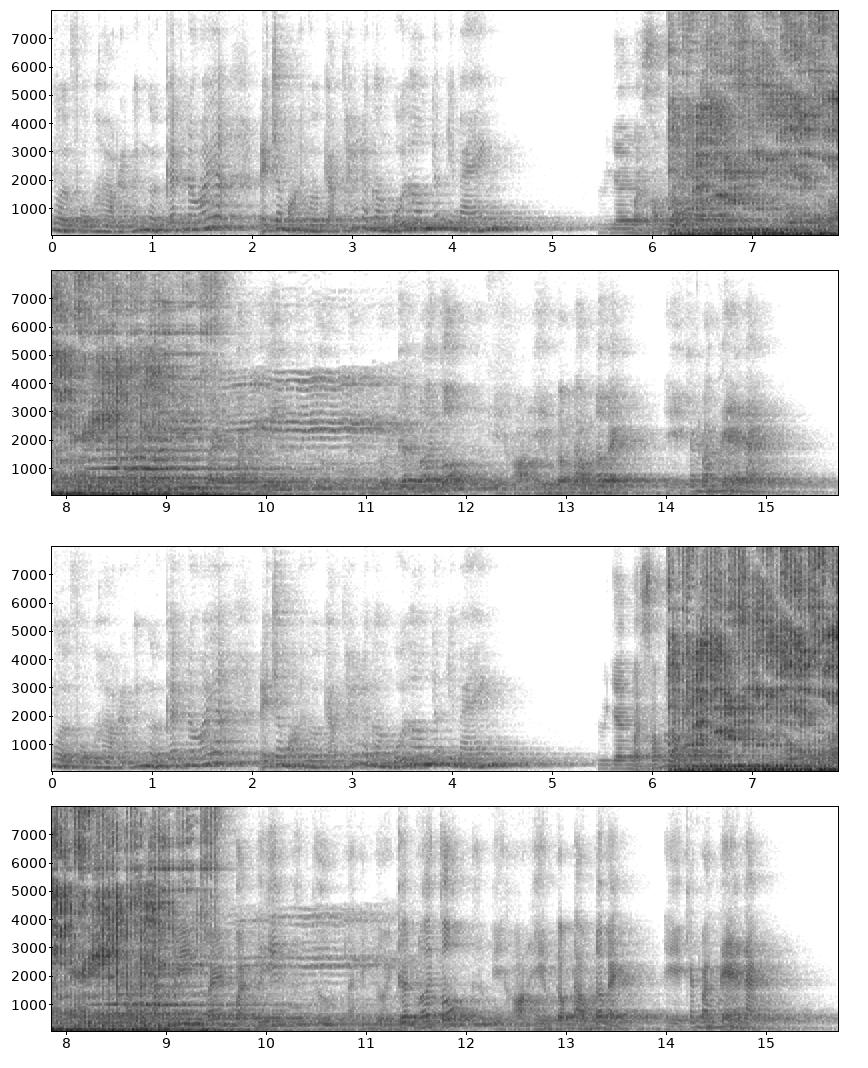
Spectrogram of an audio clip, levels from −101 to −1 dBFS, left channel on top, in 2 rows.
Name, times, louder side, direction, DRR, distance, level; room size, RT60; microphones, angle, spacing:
voice 1, 0.0-4.5 14.3-14.6, equal, 15° left, 3 dB, 0.7 m, -37 dB
voice 2, 5.5-13.6 14.0-14.9, right 1 dB, 55° right, 4 dB, 0.8 m, -37 dB
sound 1, 6.1-9.5, right 3 dB, 30° right, 0.3 m, -21 dB
sound 2, 8.0-12.8, left 2 dB, 65° left, 0.8 m, -38 dB
7.0 x 5.8 x 4.5 m, 2.1 s
head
